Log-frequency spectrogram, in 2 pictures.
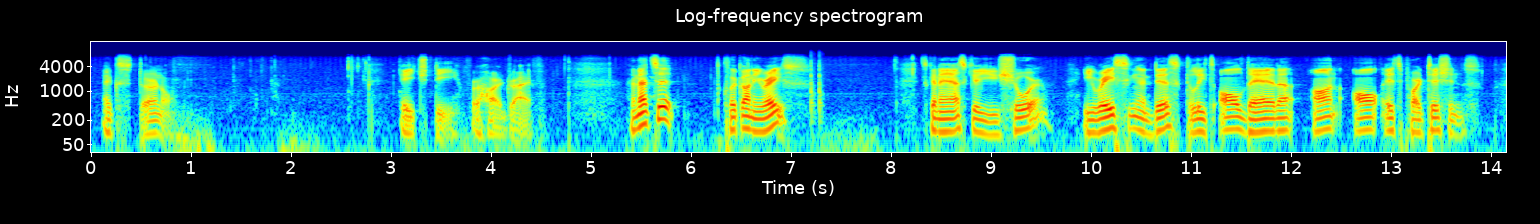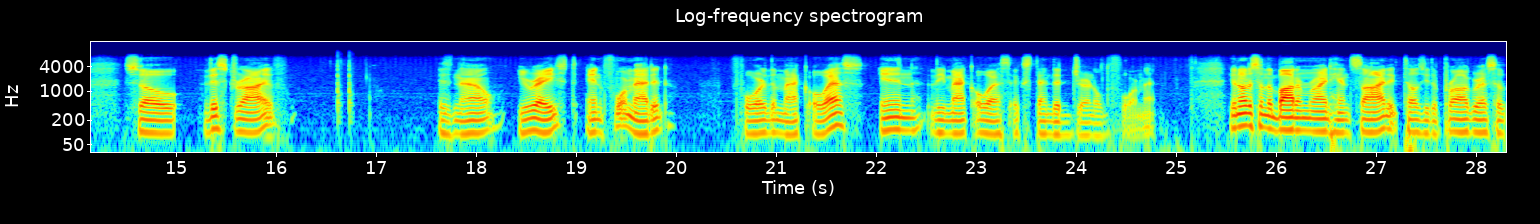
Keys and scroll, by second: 1.6 typing, 3.1-3.6 typing.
